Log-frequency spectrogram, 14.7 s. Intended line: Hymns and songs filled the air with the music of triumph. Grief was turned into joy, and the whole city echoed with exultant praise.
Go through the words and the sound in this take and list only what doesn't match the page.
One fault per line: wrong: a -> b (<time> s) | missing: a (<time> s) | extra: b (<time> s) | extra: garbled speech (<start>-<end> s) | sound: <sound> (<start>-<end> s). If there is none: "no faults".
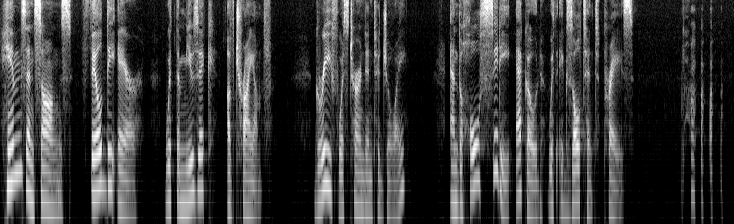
sound: laugh (13.6-14.5 s)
